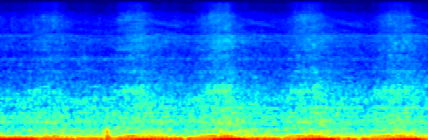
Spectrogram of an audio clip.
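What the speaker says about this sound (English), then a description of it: "That is the sound of a CVH" A Ford CVH engine revs just after starting, a close, continuous low rumble that swells and eases in several broad surges with no talking.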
